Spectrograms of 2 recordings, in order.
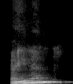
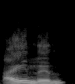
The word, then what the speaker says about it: ihnen: Ihnen? Ihnen. Ihnen. Yeah. Ihnen. Lowercase. Mm. So if you say einen and don't pronounce it ihnen, then I think you're saying this.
